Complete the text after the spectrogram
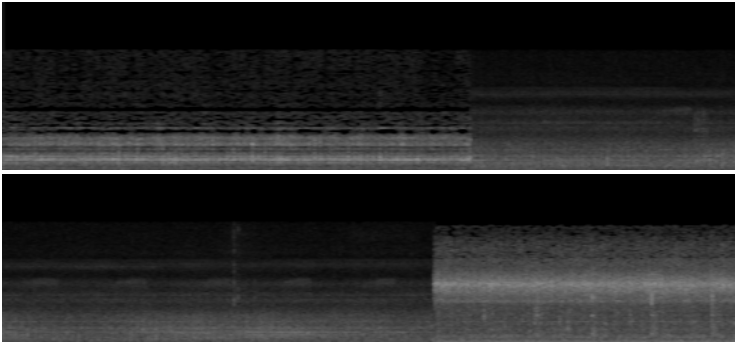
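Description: Wind buffets loudly at a great height.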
